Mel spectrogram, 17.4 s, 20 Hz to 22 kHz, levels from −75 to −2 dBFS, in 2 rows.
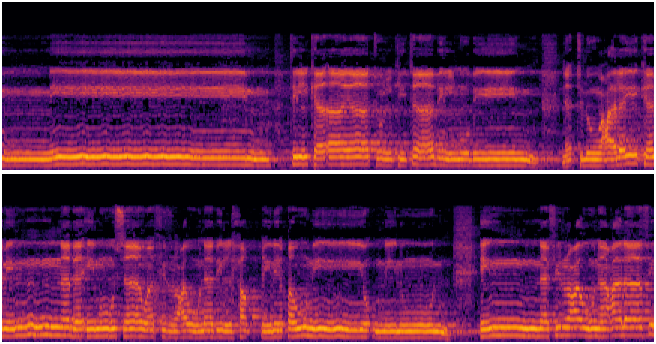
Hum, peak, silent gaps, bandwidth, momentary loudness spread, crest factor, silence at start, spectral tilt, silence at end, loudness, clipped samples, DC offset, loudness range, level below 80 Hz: none; -6 dBFS; none; 10.5 kHz; 6 LU; 14 dB; 0 s; -4 dB/octave; 0 s; -20 LUFS; under 0.1%; under 0.1%; 2 LU; -62 dBFS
